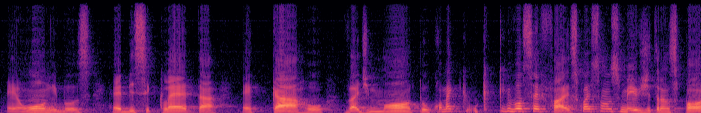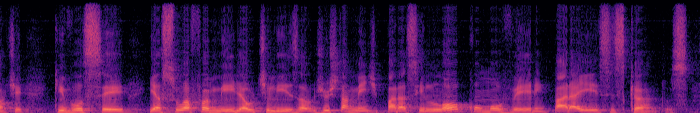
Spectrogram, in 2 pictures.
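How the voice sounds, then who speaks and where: An English teacher giving a recorded school TV lesson, checking in with pupils often and saying words slowly for them to repeat. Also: medium pitch, a little mellow. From Pernambuco, Brazil. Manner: keeps checking in with "certo?" and "né?".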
